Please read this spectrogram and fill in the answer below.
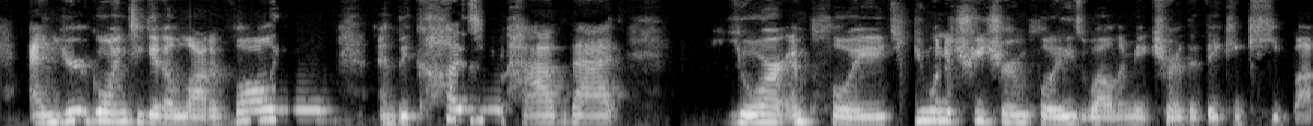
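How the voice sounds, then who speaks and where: A woman with an American accent has a plain, everyday voice, a medium pitch, ordinary pitch variation and a moderate pace. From New Jersey. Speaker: business consultant. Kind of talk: conference presentation. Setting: virtual conference.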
